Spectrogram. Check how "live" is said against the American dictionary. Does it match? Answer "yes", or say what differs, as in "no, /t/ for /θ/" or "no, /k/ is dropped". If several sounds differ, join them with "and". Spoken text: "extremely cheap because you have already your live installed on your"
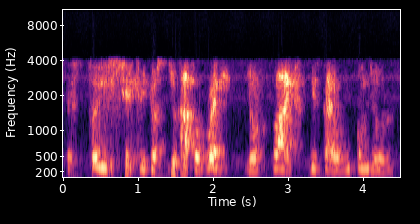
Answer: no, /f/ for /v/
